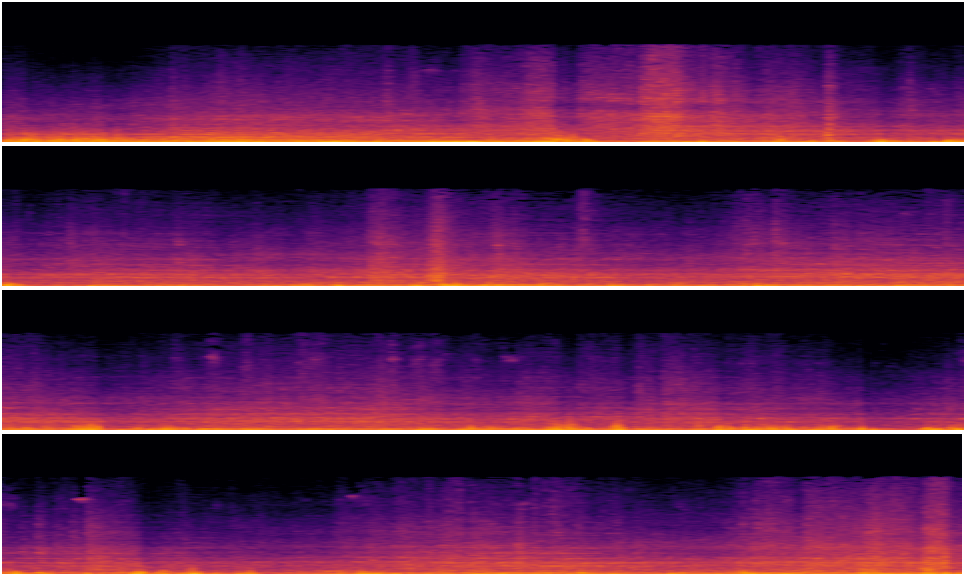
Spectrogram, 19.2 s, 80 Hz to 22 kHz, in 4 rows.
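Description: A diesel-hauled freight train, led by an EWS Class 66 locomotive, passing at close range. The locomotive goes by first, then a long rake of wagons rolls past with a loud, continuous clatter of wheels over the rails.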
